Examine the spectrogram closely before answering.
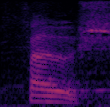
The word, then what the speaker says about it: Foch: Okay, we are at 925 Foch Street. Foch, okay. Yes, I wasn't right sure. Outside Foch, Foch, yeah.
